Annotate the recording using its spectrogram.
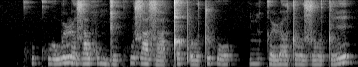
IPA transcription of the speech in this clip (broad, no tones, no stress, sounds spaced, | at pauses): kʷʰ ɤ kʷʰ ɤ w ʏ ɭ ə z a xʷ i ŋ ɡ e kʷʰ ə z a z a ǃ ə pʼ ɤ t ʏ f o | ʎ ʏ k ə ɭ ɐ t ɤ z ɤ t e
